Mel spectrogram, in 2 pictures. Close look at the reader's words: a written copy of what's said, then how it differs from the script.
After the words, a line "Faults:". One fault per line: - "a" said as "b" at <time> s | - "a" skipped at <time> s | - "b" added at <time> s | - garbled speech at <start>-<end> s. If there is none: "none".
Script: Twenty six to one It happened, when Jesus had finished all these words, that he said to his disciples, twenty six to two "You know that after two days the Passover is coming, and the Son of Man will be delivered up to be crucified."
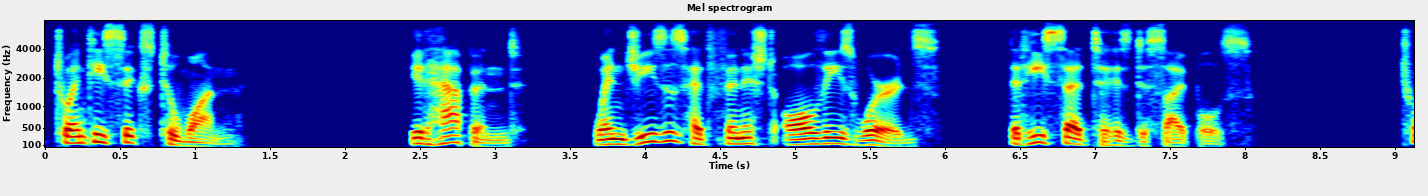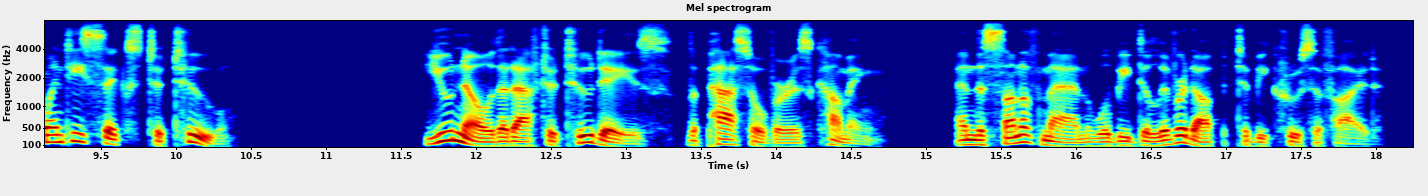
Twenty six to one It happened, when Jesus had finished all these words, that he said to his disciples, twenty six to two "You know that after two days the Passover is coming, and the Son of Man will be delivered up to be crucified."
Faults:
none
